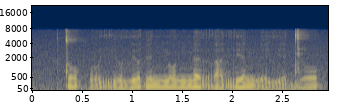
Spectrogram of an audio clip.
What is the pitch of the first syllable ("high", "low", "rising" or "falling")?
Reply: high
